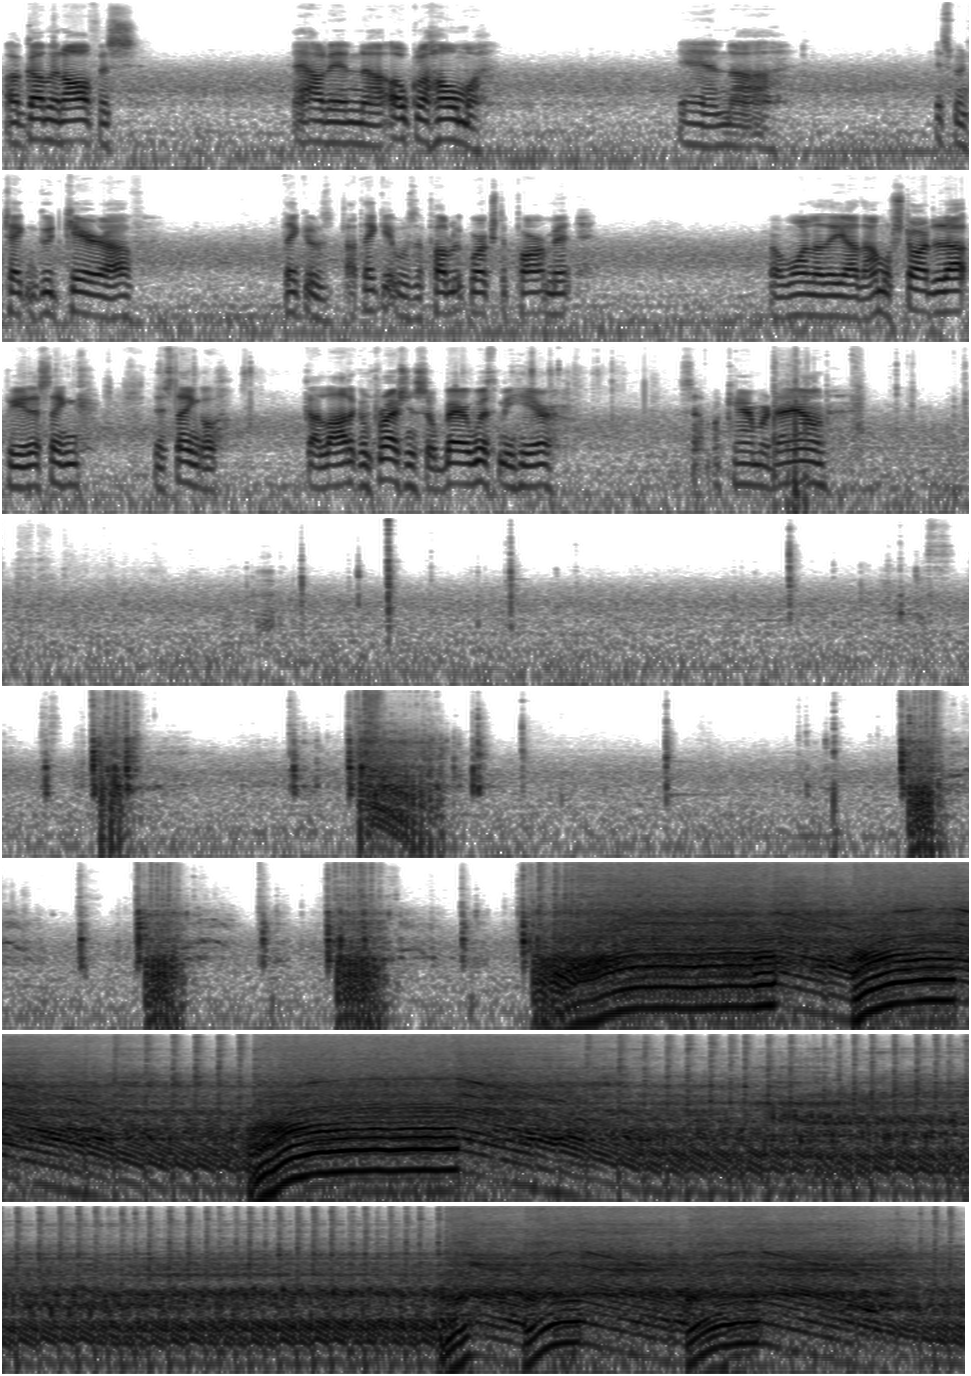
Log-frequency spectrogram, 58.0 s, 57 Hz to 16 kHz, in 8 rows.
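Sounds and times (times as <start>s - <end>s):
chainsaw starter rope pulls: 14.8s - 20.9s, 28.4s - 30.3s, 31.2s - 32.8s, 35.0s - 57.9s
chainsaw engine revving and running: 29.7s - 30.2s, 31.6s - 32.6s, 35.8s - 36.5s, 37.3s - 38.0s, 38.7s - 39.4s, 40.2s - 57.9s.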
